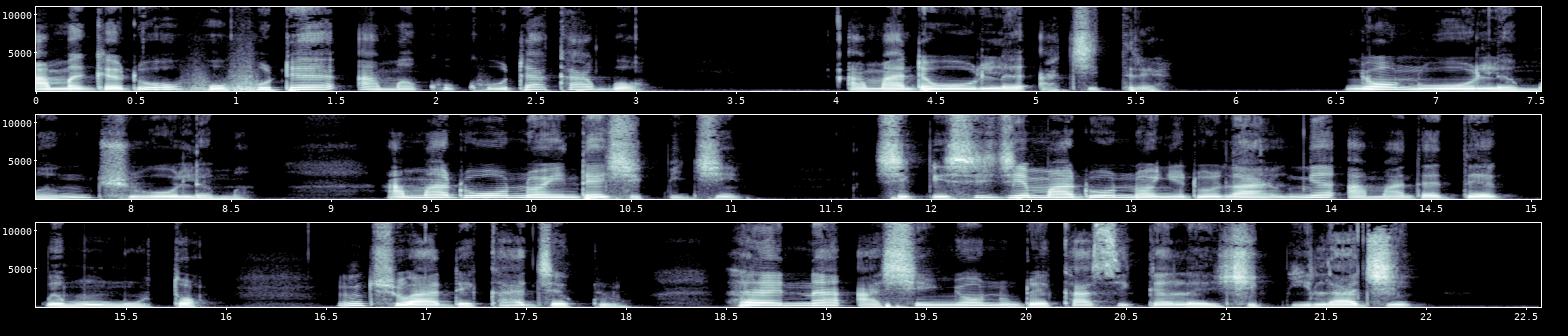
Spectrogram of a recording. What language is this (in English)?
Ewe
